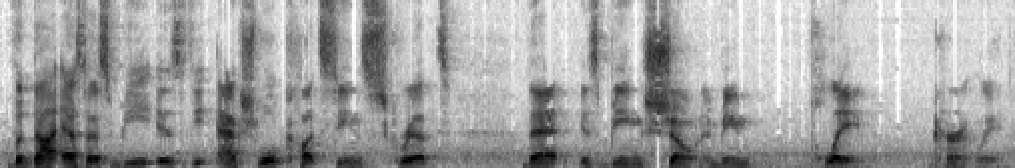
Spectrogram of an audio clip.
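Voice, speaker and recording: Man giving a tutorial over background noise. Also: medium pitch. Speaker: tutorial host. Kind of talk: casual software tutorial walkthrough.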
